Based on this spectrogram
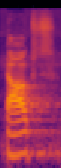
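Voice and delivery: plural s kept voiceless after k; "talks" ending in s. Shown as a demonstration. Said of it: "एस का pronunciation सा". ("talks" के अंत में स की ध्वनि)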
